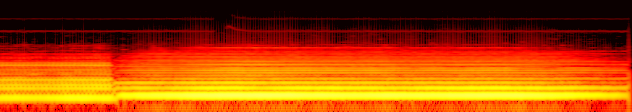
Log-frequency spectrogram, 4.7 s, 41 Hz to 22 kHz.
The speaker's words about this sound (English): Now another ancient Greek scale. The 13 sub-bass reeds descend to a 33-cycle tone, the lowest C on the piano.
